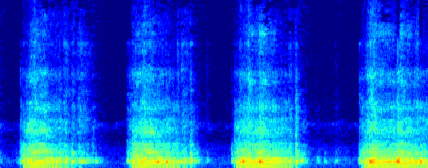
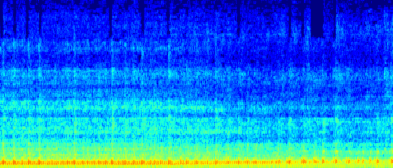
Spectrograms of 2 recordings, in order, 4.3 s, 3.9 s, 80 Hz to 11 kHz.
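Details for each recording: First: Homelite 240 chainsaw, suspected over-fuelling, after the low jet (was out about eight turns) was turned in a full turn and the high jet adjusted: four short bursts that catch and die, then it keeps running longer, with erratic revs. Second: Homelite 240 two-stroke chainsaw after adjusting the low and idle jets on the carburetor: steady, even high-revving buzz with no surging or stumbling; holds speed cleanly and runs healthy.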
